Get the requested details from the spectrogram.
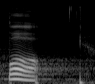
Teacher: ujung lidahnya tempel ke tempat tumbuh gigi seri yang atas ya. Gigi seri itu yang tengah, yang belakangnya ada tempat tumbuh gigi, tempel ke sana.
